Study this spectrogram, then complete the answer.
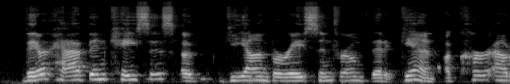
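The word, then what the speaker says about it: Guillain-Barré: syndrome which is pronoun it's a french word it's pronounced guillain-barre so or just gbs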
